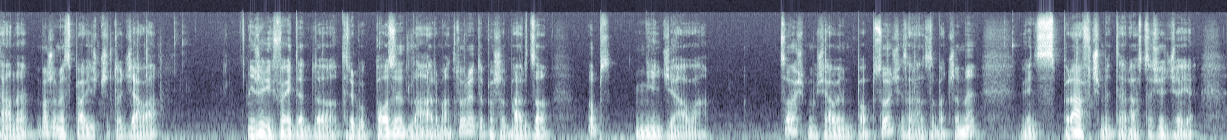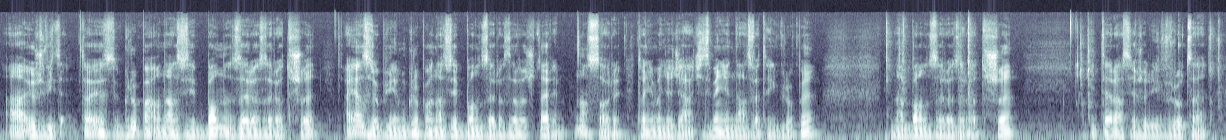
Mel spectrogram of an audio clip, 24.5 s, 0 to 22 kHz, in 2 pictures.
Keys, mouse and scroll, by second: 0.9 ctrl+Tab, 1.3 ctrl+Tab, 1.7 ctrl+right click, 2.8 middle click, 2.8 scroll up 1, 3.2 shift+middle click, 4.4 shift+r, 9.0 Escape, 10.0 right click, 10.7 Tab, 13.0-14.2 middle drag, 16.6 click, 18.4 click, 19.2 click, 19.8 click, 21.1 BackSpace, 21.8 Return, 21.8 3, 23.0 Tab, 23.9 right click, 24.3 r.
